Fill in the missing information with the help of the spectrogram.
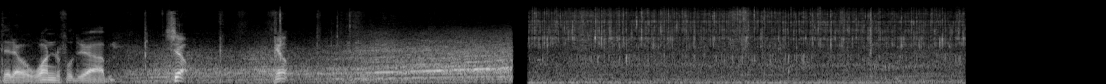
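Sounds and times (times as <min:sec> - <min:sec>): rising whine: 0:01.1 - 0:05.2
water rushing out of tire: 0:05.3 - 0:09.7.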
